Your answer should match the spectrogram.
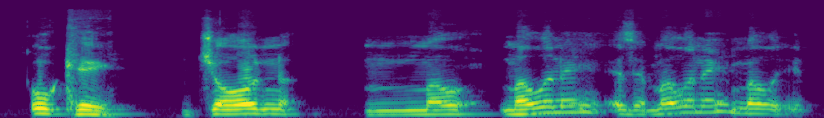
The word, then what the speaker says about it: Mullany: Is it Mullany? How would you pronounce that? Mullany.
